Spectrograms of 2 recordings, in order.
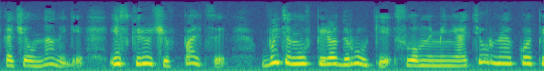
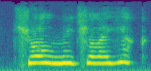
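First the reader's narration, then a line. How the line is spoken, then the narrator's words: Furious outburst. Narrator (Russian): вскрикнул Джо так яростно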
